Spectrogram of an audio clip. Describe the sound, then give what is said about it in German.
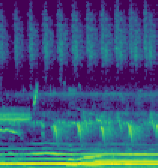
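A wolf howls on an island, a long sustained tone with strong overtones that holds steady, then shifts in pitch partway through and carries on unbroken. “Es ist dieses Heulen, das unsere Freunde von der Insel vertreibt. Das ist ein Wolf.”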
